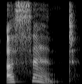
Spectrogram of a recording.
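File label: "ascent", English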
